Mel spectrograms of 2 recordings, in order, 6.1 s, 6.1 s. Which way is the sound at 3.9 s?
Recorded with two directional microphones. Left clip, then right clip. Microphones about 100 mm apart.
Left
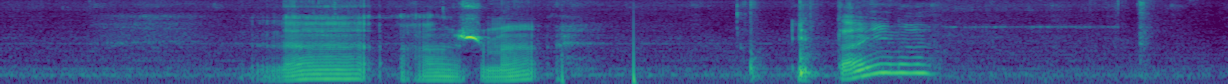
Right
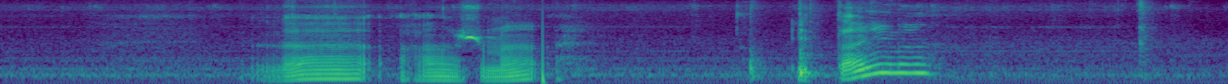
5° right (ahead or behind).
